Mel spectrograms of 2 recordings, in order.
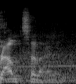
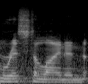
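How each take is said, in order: First: The first vowel is an 'ow' sound. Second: The first vowel is an 'i' sound. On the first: The speaker calls it right. "how to say it properly" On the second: The speaker calls it wrong. "I was using an I"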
